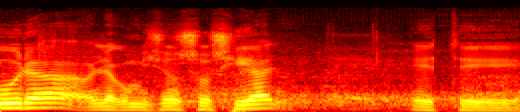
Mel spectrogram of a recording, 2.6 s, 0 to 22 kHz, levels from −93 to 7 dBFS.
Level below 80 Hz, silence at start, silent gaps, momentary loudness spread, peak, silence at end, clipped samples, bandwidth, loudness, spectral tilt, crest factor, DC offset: -46 dBFS; 0 s; none; 18 LU; 0 dBFS; 0 s; under 0.1%; 9.6 kHz; -16 LUFS; -6 dB/octave; 14 dB; under 0.1%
